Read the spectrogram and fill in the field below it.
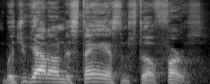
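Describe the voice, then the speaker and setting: A man's voice: mid-range voice, expressive, moderate pace, a little mellow. A young man from Mississippi, talking casually and emphatically to his chat audience with repeated catchphrases. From Mississippi, USA. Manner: repetitive catchphrases, preachy and emphatic. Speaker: online video host.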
